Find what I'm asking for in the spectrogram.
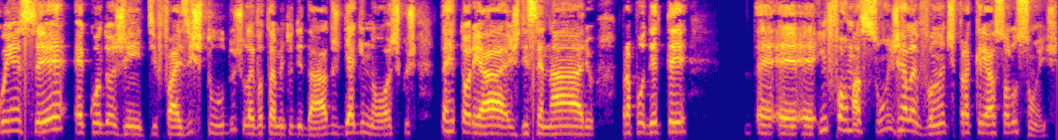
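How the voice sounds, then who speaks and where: A man's high-pitched voice has a bright, sharp tone, with a dry, close sound and no echo. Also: ordinary pitch variation, moderate pace. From Brazil, Pernambuco (Recife). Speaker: social entrepreneur. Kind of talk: interview. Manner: hesitant fillers.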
